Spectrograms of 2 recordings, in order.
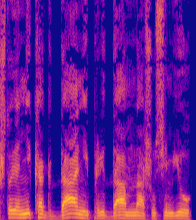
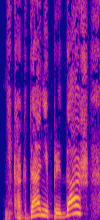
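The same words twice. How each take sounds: First: Firm, louder assurance to a wife; insistent husband. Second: High, loud outcry of a wife; tearful shout. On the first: Acted. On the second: A narrator's reading. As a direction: throw it back as a shouted, hurt question. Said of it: "закричала Улла со всхлипыванием".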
